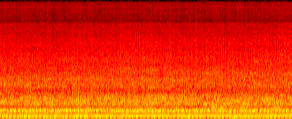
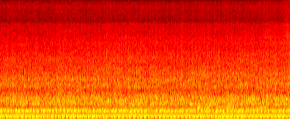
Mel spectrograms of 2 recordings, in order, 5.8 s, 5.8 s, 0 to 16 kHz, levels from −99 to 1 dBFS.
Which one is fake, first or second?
first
